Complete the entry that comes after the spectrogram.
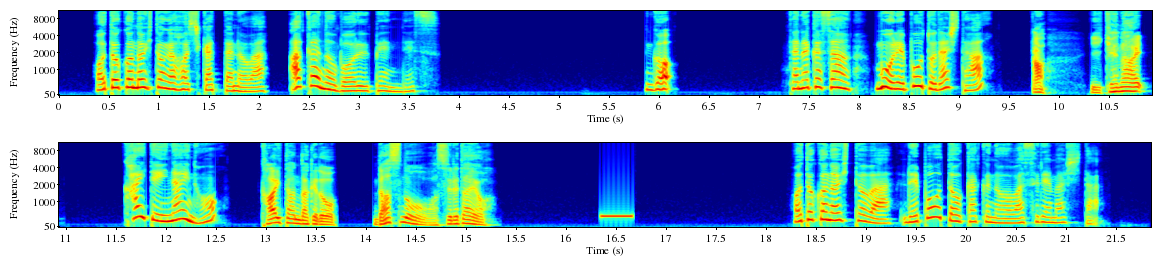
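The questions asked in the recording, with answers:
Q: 男の人はレポートを書くのを忘れました。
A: 正しくない(出すのを忘れた)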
